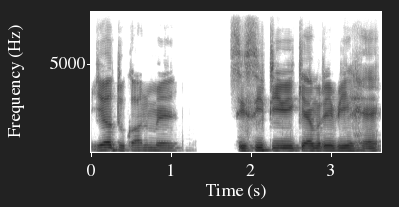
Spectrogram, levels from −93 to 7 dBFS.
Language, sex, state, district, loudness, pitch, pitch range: Hindi, male, Bihar, Lakhisarai, -15 LUFS, 130 Hz, 125-135 Hz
